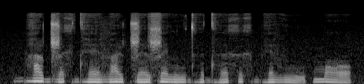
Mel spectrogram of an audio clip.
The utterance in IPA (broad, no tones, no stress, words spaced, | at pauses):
bʱa ɖ͡ʐɜxdʱɛ vaɪ̯ʈ͡ʂɛʂɛl udʱə dʱɜxəxbʱɛvu | mɔ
